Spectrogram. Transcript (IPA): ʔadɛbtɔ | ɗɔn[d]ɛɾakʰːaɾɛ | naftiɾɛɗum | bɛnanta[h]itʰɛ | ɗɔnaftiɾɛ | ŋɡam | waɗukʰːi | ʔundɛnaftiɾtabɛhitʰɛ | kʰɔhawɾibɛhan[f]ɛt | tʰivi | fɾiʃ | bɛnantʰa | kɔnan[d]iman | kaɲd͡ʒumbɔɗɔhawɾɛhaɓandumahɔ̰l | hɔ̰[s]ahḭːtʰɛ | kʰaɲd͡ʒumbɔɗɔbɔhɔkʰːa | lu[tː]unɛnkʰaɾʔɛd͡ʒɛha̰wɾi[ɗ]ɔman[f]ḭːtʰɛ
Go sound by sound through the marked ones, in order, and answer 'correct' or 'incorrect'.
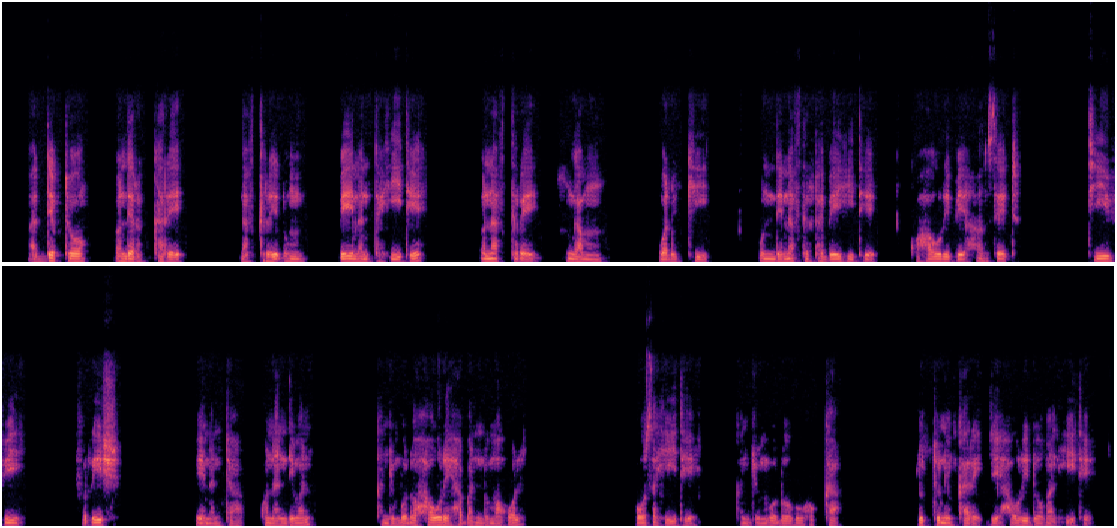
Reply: correct, correct, incorrect, correct, correct, correct, incorrect, incorrect

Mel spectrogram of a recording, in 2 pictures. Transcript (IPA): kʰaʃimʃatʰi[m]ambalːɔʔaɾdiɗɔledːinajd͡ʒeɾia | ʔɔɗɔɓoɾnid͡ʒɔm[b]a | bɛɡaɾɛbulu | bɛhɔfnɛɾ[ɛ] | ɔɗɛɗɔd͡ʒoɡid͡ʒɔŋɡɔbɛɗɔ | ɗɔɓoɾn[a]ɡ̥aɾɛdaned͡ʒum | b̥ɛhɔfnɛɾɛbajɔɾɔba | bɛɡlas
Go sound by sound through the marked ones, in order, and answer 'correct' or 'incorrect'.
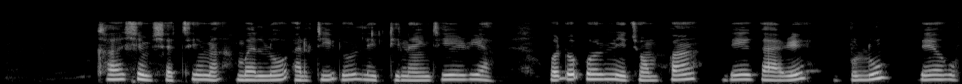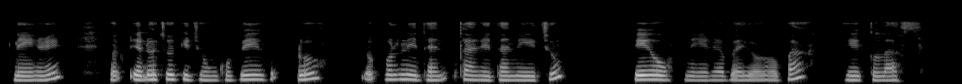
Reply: correct, incorrect, correct, incorrect

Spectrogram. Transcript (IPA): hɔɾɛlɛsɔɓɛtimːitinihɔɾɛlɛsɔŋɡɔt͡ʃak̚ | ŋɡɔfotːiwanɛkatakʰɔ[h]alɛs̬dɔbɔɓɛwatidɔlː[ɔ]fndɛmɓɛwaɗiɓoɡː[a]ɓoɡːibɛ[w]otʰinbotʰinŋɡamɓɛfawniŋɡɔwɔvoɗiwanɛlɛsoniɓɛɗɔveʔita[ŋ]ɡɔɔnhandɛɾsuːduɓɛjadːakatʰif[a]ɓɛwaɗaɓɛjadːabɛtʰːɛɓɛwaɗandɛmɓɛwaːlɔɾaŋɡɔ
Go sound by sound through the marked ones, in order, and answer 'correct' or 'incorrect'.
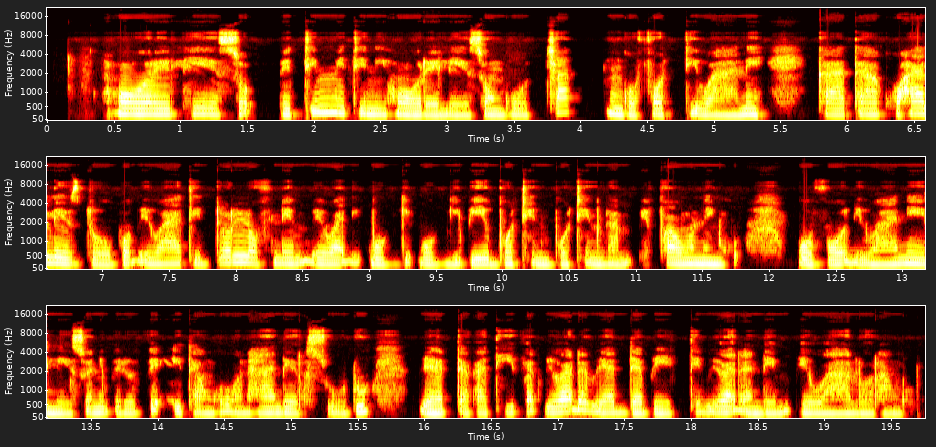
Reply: correct, correct, incorrect, incorrect, correct, correct

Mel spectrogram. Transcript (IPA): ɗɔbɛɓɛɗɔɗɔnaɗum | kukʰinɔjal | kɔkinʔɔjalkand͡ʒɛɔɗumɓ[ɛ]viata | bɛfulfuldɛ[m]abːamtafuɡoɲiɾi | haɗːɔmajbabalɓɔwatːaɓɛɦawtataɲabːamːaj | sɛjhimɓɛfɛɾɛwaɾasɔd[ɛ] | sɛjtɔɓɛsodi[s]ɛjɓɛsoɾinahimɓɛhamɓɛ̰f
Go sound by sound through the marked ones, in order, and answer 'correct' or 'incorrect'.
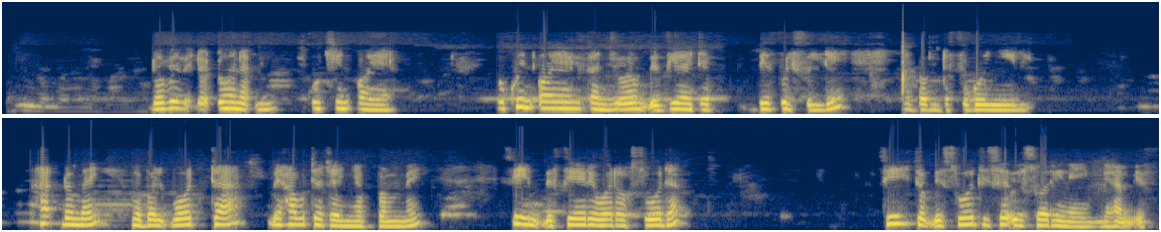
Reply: correct, incorrect, incorrect, correct

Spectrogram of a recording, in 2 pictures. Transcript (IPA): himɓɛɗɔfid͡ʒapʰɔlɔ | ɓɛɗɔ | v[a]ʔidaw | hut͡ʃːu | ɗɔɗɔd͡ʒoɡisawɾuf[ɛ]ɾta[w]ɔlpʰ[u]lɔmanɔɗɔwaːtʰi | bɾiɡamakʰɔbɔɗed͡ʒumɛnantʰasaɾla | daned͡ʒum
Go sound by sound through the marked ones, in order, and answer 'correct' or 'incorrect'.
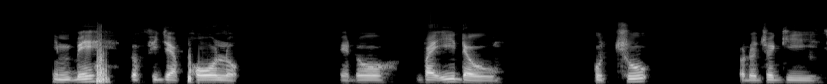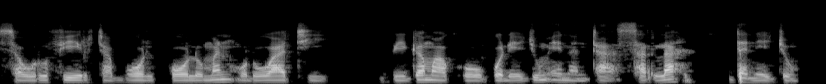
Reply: correct, incorrect, incorrect, incorrect

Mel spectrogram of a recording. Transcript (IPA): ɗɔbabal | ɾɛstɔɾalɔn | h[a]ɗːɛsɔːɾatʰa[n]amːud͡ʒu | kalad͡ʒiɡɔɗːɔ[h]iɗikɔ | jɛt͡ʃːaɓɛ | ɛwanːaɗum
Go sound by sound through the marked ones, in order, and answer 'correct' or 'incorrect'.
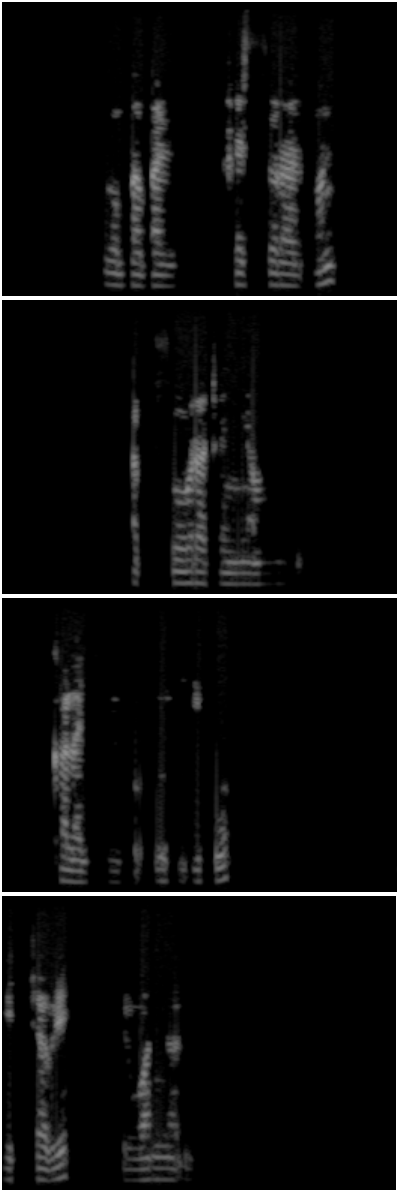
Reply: correct, incorrect, correct

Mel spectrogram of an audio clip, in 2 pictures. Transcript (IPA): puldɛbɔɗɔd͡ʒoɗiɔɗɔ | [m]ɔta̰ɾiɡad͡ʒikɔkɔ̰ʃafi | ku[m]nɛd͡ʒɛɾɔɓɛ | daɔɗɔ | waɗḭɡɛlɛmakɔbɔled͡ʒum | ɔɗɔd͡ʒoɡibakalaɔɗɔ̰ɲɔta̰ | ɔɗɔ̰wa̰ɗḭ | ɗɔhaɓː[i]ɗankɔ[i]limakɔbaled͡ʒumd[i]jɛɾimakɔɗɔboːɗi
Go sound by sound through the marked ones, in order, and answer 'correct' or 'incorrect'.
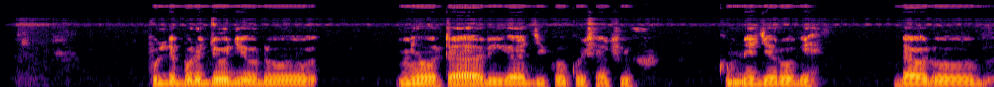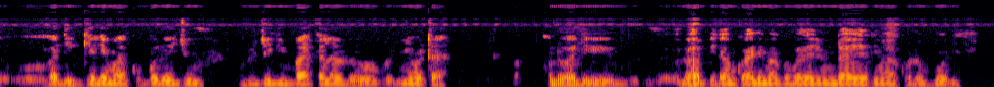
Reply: incorrect, correct, correct, incorrect, incorrect

